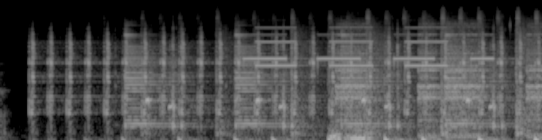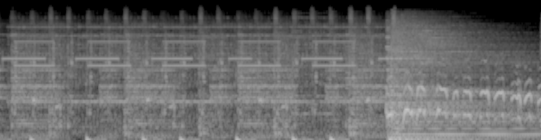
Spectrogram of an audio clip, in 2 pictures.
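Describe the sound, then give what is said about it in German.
Steady clock ticking opens, joined by layered electronic beeping tones that build up, then a loud, bright alarm clock ringing bursts in near the end. No voices. “Ah, zum Glück kommt am Schluss der Wecker.”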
